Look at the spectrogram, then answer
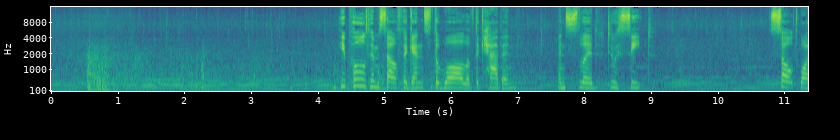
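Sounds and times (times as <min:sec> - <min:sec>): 
low rolling thunder rumble: 0:00.0 - 0:11.0
steady heavy rain: 0:00.0 - 0:11.3
loud thunder crack: 0:00.5 - 0:07.6
speech: 0:04.4 - 0:09.0, 0:11.0 - 0:11.3.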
